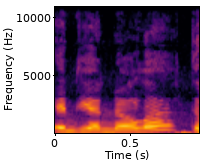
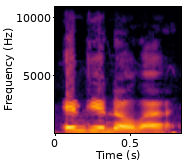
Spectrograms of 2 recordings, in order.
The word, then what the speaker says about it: Indianola: All right, so we were on our way to Indianola. Did I say that right this time, do you think, Nancy? – Yeah, sounds okay to me. – Kinda, sorta. – Indianola, and had to pull over there.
